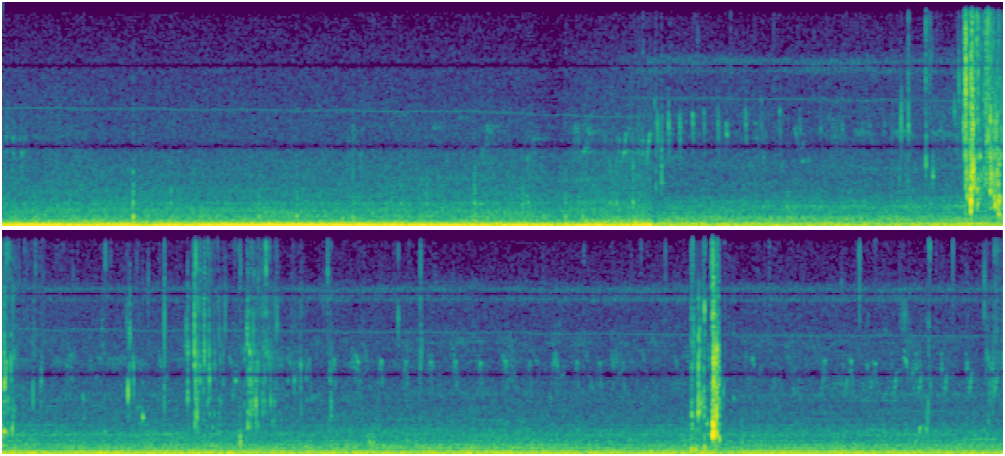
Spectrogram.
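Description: A steady low hum for the first six seconds cuts off abruptly. Then muddy water trickles and pours down a channel into a dug pit fish trap, with a few sharp splashes as fish slide in.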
